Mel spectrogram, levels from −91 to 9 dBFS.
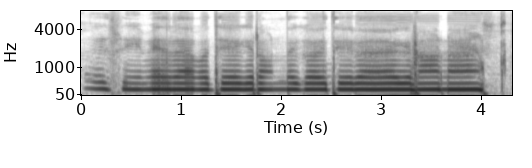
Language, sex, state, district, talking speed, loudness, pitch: Hindi, female, Chhattisgarh, Bastar, 140 wpm, -14 LUFS, 215 Hz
